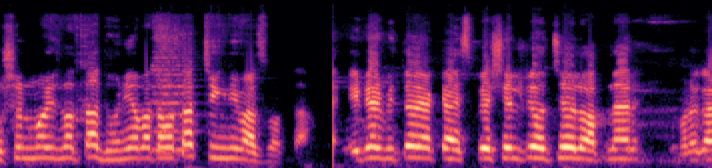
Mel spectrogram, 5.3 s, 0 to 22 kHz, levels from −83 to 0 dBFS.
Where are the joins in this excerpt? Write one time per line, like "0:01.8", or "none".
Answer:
0:02.6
